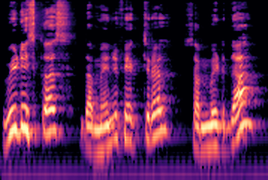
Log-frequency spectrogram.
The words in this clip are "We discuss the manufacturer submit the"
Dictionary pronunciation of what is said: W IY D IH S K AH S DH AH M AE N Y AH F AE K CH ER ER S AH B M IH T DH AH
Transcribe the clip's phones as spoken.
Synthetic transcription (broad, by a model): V IY D IH S K AH S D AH M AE N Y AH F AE K CH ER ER S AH M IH T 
